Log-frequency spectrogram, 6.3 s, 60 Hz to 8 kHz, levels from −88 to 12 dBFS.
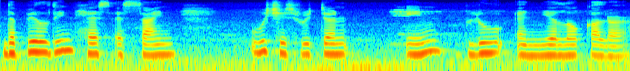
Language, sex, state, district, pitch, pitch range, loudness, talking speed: English, female, Nagaland, Dimapur, 195 Hz, 185-215 Hz, -17 LUFS, 125 wpm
